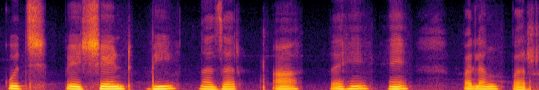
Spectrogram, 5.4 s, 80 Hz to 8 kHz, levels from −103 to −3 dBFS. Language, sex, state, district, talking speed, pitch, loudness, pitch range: Hindi, female, Madhya Pradesh, Bhopal, 100 wpm, 205 Hz, -16 LUFS, 190-220 Hz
